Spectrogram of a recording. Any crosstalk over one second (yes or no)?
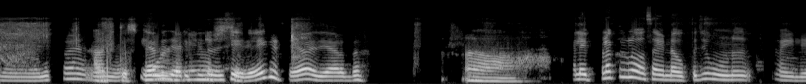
yes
